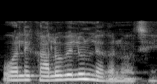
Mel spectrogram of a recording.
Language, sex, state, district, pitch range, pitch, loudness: Bengali, female, West Bengal, Cooch Behar, 145-205 Hz, 195 Hz, -13 LUFS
